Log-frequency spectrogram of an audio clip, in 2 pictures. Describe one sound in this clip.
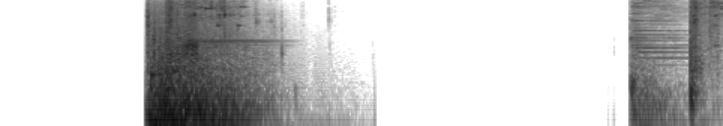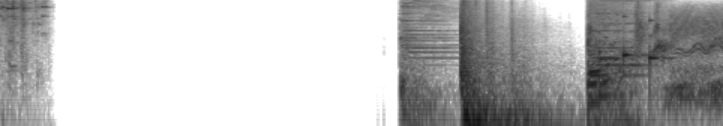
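Game blocks burst with bright popping effects.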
